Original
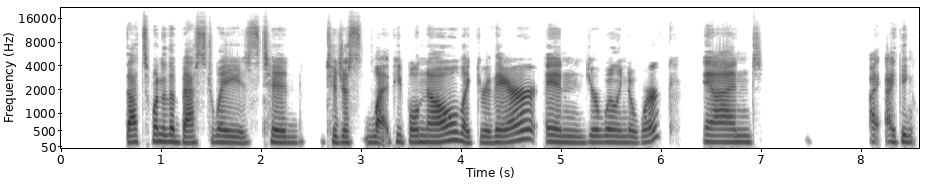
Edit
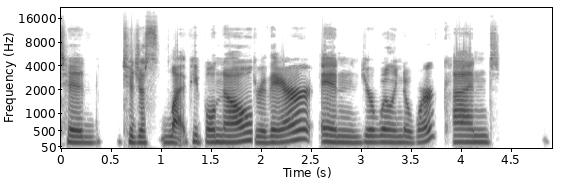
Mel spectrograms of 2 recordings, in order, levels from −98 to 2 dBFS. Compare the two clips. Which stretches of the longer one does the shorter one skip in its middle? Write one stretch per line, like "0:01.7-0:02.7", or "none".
0:04.0-0:04.2
0:06.2-0:06.6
